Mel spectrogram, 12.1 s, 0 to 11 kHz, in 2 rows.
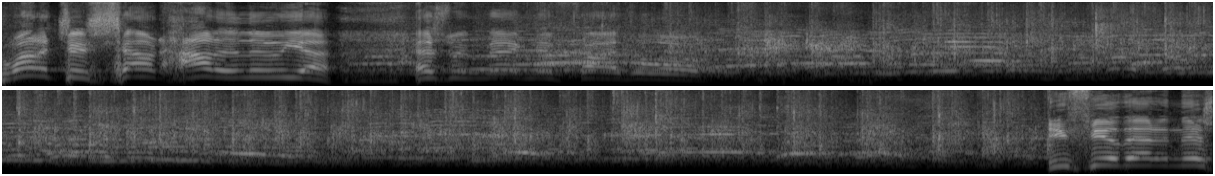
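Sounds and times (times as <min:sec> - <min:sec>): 
speech: 0:00.0 - 0:03.8, 0:11.3 - 0:12.1
many voices calling out and shouting: 0:01.7 - 0:11.3
large group clapping: 0:02.2 - 0:12.1.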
